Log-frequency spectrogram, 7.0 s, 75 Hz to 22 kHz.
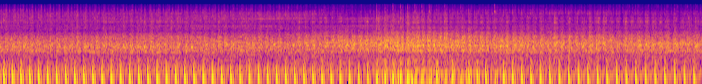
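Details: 1963 Bolens Husky 600 lawn tractor engine on 10-year-old fuel, off choke: fast, hard, even firing stuck at high speed, never idling; governor not controlling it because throttle linkage is disconnected.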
